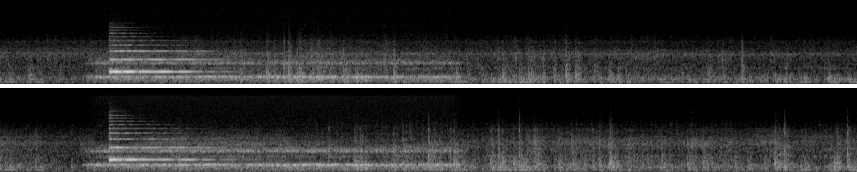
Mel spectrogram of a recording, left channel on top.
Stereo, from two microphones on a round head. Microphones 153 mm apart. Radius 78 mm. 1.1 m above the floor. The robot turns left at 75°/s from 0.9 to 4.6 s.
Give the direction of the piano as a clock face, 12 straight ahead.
4 o'clock.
